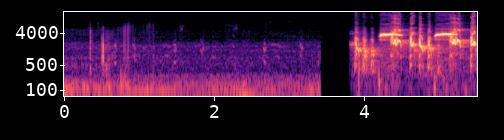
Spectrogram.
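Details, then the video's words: Grey francolin call, recorded 28 March 2024: after near silence, harsh squawky notes burst out, mixed with two bright, high, level whistles in quick succession near the end. "big saez teeter | teeter | eid ki new video teeter | voice | awz"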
